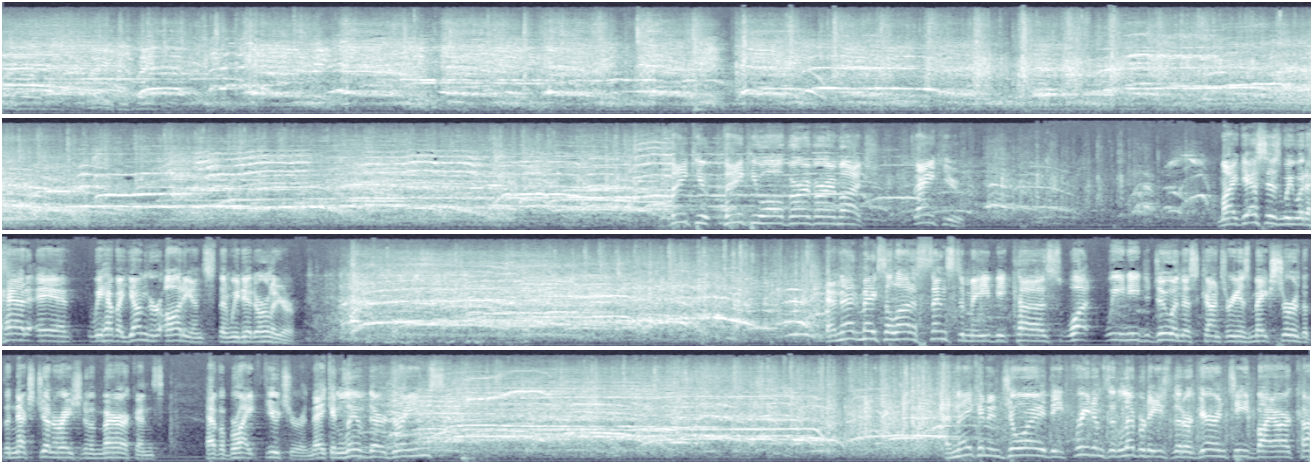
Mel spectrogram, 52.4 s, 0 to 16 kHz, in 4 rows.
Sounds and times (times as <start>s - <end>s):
Male speech, man speaking: 19.8s - 22.7s, 25.3s - 29.1s, 34.4s - 43.7s, 48.7s - 52.3s.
